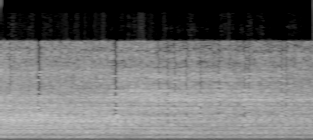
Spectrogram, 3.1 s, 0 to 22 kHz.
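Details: 2004 Toyota Avalon 3.0 with a complaint of drive belt noise when cold, running with the belts off: steady, even idle with no rattle or clatter even while the exhaust pipe is wiggled; solid and quiet, normal idle.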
